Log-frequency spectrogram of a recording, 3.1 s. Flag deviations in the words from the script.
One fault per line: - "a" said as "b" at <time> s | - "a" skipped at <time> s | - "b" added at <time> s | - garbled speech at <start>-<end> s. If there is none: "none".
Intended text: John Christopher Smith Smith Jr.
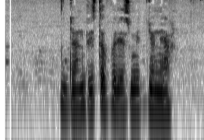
- "Smith" skipped at 2.1 s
